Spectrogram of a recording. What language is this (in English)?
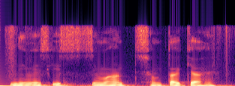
Hindi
